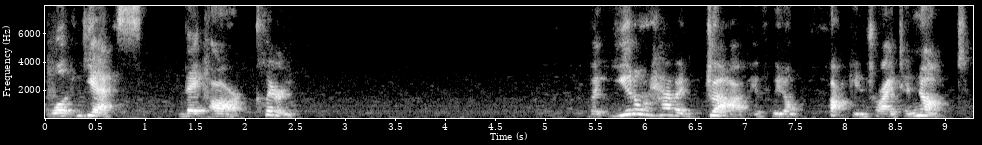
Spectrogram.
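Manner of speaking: loud, heated retort; angry outburst. Real, not acted. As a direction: shout back at the screen. Angry rant at people in clip.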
